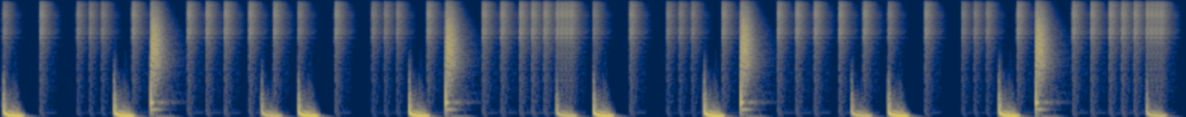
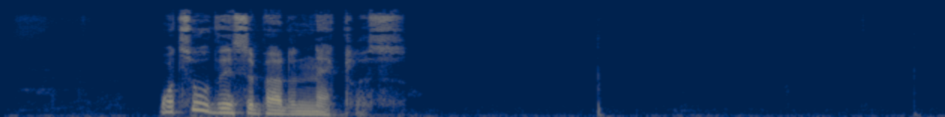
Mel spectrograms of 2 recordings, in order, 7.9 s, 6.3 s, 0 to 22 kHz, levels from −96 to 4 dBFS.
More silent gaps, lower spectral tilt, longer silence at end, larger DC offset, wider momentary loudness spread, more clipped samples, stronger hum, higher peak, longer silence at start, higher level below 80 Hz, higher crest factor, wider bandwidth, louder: first, 0.44-0.51 s, 2.41-2.47 s, 4.38-4.44 s, 6.34-6.41 s vs none; second, -3 dB/octave vs -4.5 dB/octave; second, 0.1 s vs 2.3 s; neither; first, 15 LU vs 11 LU; neither; neither; first, 0 dBFS vs -20 dBFS; second, 0 s vs 1.05 s; first, -24 dBFS vs -72 dBFS; about the same, 20 dB vs 24 dB; first, over 20 kHz vs 15.5 kHz; first, -20 LUFS vs -38 LUFS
